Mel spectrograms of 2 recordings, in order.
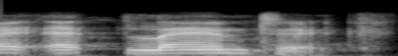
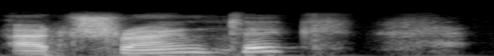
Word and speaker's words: Atlantic: very good let's try Atlantic okay so watch the T and the L here instead of atantic ATL Atlantic Ocean Atlantic Ocean there you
